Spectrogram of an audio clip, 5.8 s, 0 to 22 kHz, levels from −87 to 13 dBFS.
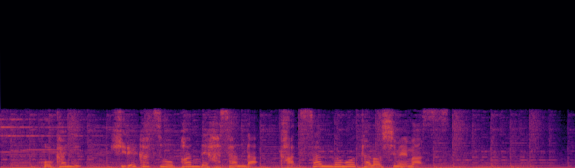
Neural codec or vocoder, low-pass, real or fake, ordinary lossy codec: none; none; real; none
